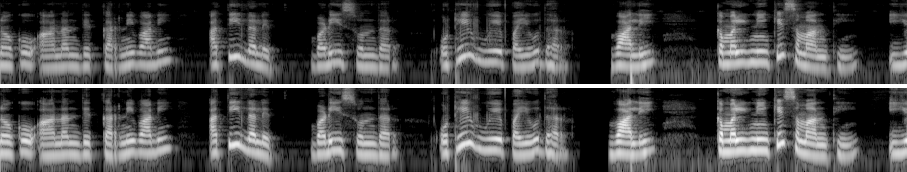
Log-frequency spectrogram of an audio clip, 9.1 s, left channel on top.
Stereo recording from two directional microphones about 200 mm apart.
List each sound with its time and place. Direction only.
0.0 s speech: 35° right (ahead or behind)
